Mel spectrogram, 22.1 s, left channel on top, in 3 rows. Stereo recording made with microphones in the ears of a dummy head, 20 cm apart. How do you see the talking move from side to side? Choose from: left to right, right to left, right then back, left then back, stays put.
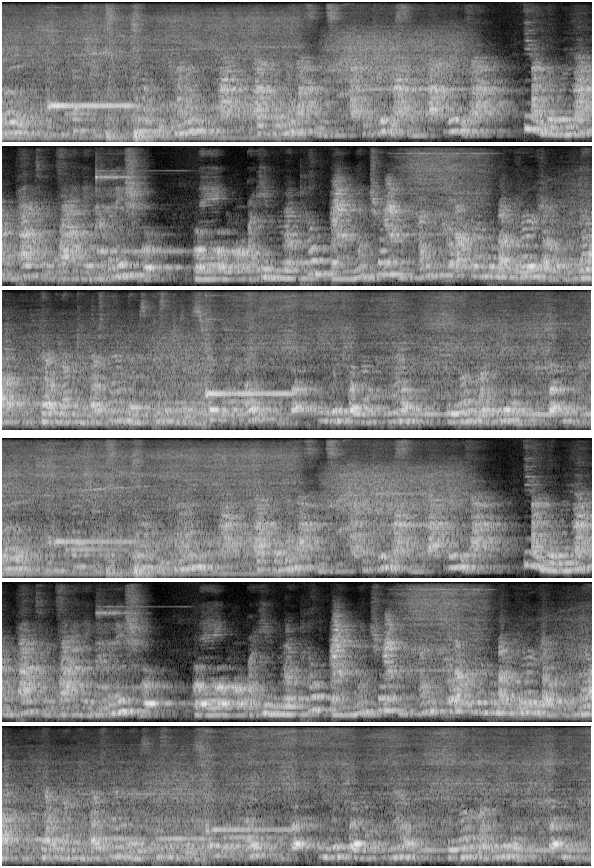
left then back.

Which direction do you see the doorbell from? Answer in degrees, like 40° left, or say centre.
60° left.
